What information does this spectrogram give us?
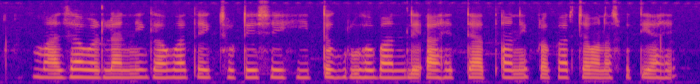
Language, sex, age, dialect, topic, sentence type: Marathi, female, 18-24, Varhadi, agriculture, statement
